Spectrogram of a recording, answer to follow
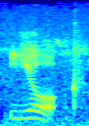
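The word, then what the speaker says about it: Jork: I think the town you're thinking of is called York, spelled with a J. Okay. J-O-R-K.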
